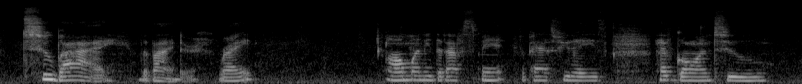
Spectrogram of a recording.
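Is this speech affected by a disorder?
No.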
